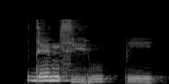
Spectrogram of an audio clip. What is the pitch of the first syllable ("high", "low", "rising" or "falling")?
high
